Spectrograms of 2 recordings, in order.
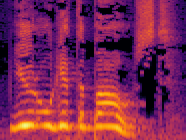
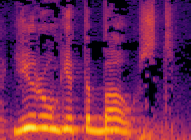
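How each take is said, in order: First: "don't get to boast" pitched higher, slowly; higher, measured restatement ending on "boast"; emphatic repeat. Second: Said in the usual way. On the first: Real, not acted. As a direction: drive home "boast" with a lifted, slow delivery.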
